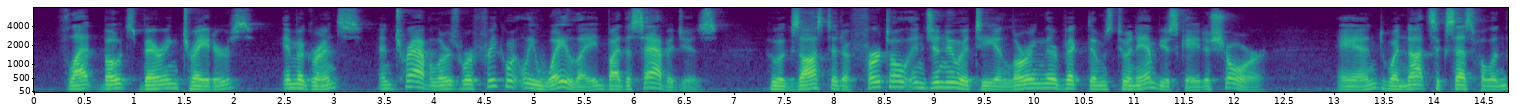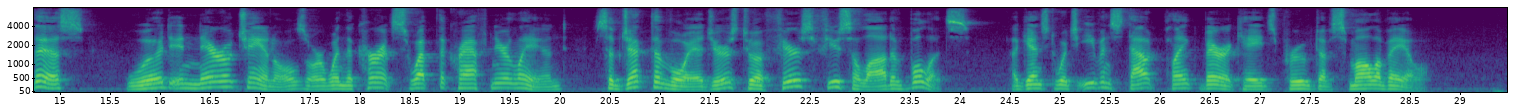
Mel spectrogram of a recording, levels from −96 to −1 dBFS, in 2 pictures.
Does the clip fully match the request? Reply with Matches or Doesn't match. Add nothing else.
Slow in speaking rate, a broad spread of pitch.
Doesn't match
